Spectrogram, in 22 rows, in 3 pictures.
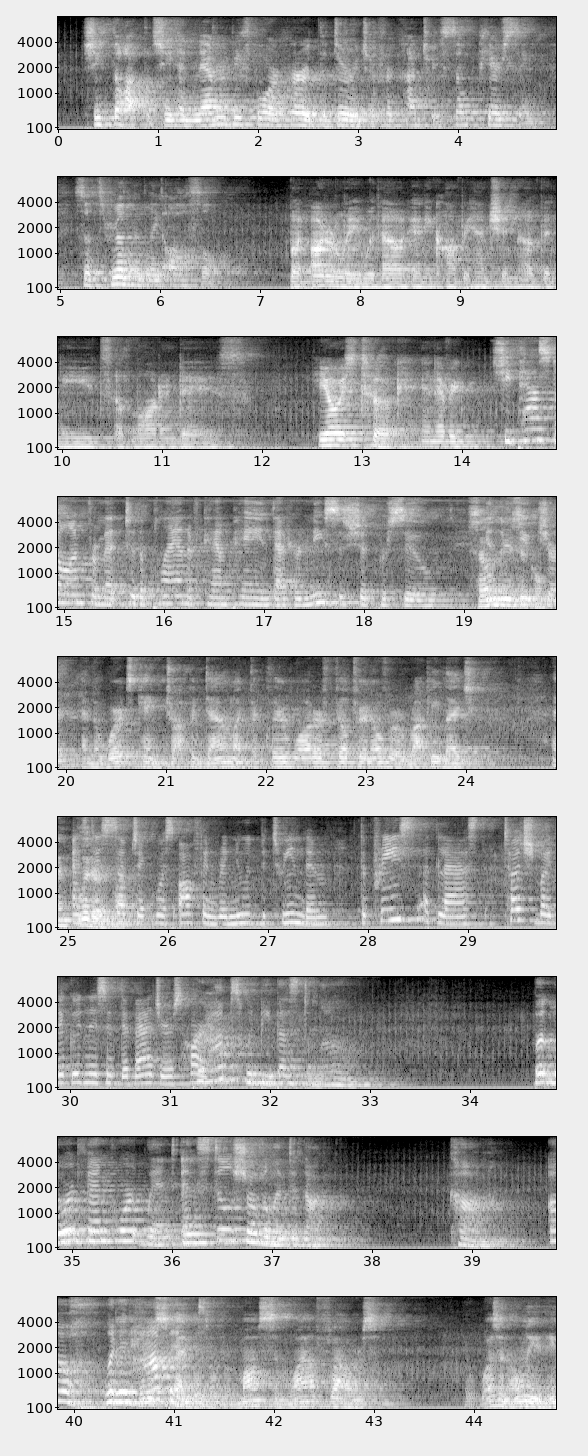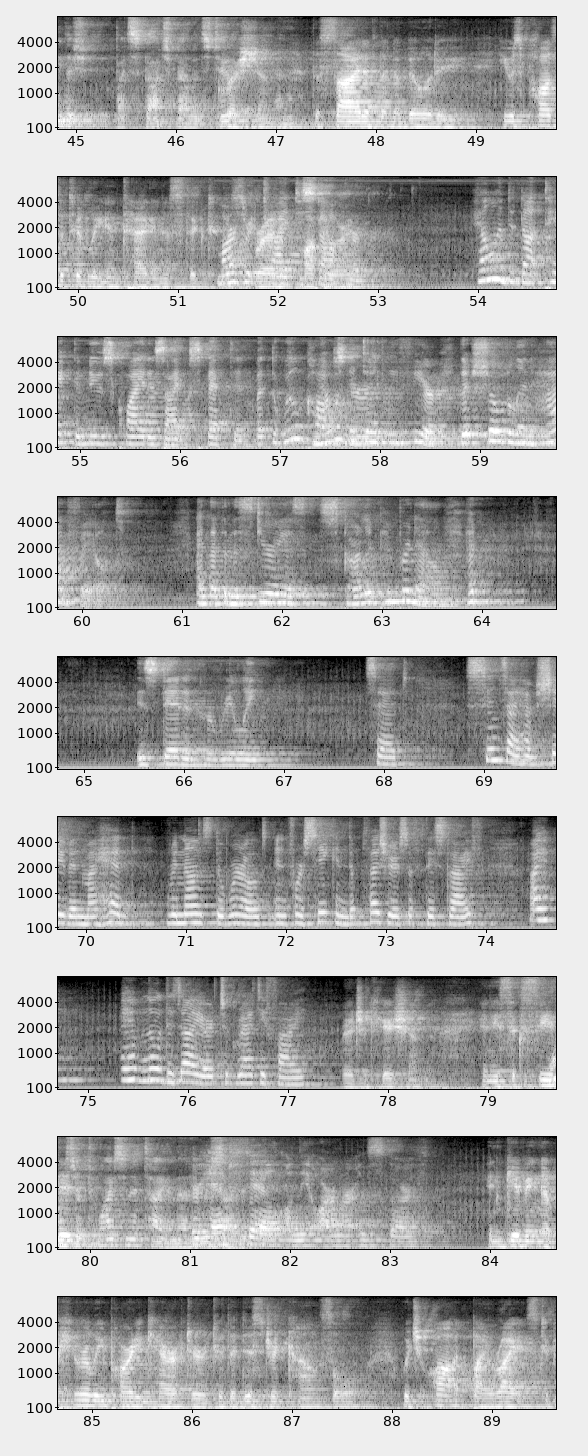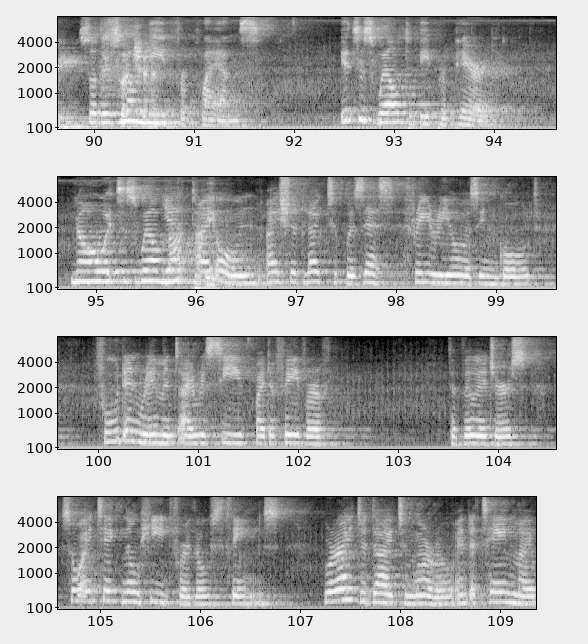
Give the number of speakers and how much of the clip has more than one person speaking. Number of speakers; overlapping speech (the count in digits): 6, about 8%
